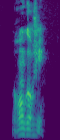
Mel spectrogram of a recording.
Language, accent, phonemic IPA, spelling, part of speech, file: French, France, /ʁɑ̃.ɡɔʁ.ʒe/, rengorger, verb, LL-Q150 (fra)-rengorger.wav
- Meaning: to be filled with vanity and conceit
